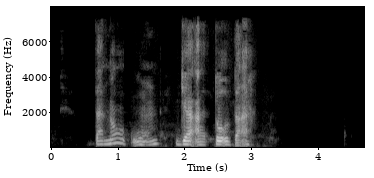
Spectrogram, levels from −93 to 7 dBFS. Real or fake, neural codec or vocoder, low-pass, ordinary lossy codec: fake; codec, 16 kHz, 8 kbps, FunCodec, trained on LibriTTS, 25 frames a second; 7.2 kHz; AAC, 32 kbps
